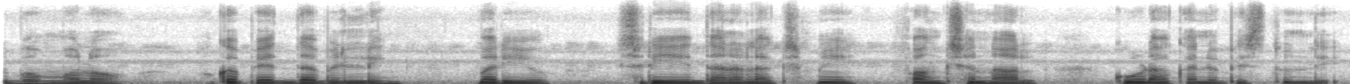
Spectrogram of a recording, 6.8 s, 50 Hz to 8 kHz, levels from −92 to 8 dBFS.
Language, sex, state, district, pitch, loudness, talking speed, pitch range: Telugu, male, Telangana, Mahabubabad, 120 Hz, -18 LUFS, 100 wpm, 115-125 Hz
